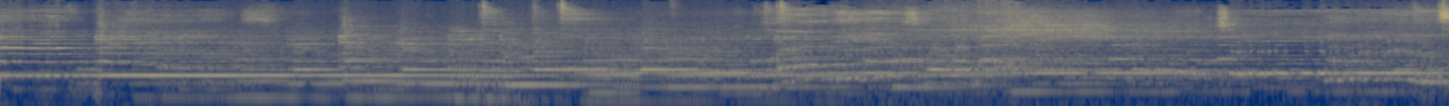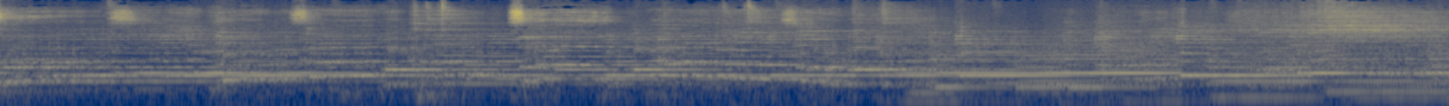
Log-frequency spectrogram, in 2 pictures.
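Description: Gospel music: singing voices over instrumental accompaniment, playing steadily throughout.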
